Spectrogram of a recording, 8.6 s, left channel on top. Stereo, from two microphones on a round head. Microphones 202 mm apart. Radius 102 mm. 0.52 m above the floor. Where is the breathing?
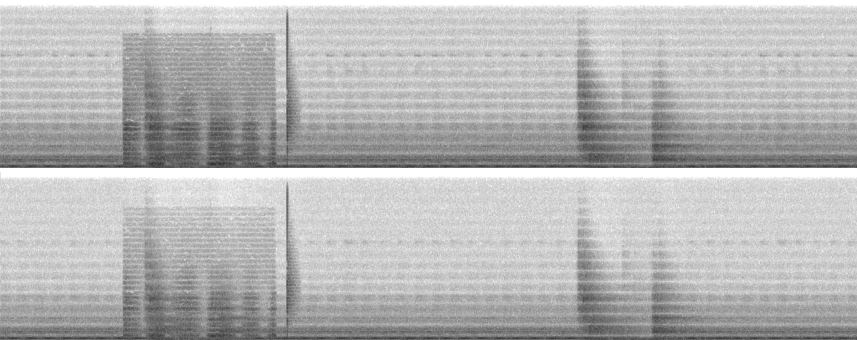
35° left (ahead or behind).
